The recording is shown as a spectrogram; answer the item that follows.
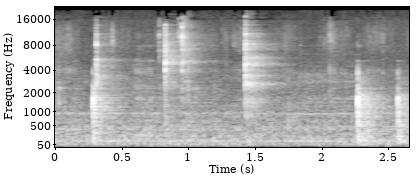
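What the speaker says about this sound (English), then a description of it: "And then we just kind of mix this together" A utensil clinks and scrapes against a bowl while tarragon butter is mixed with salt and pepper. The light knocks come in irregular bursts, close by and with no voices.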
